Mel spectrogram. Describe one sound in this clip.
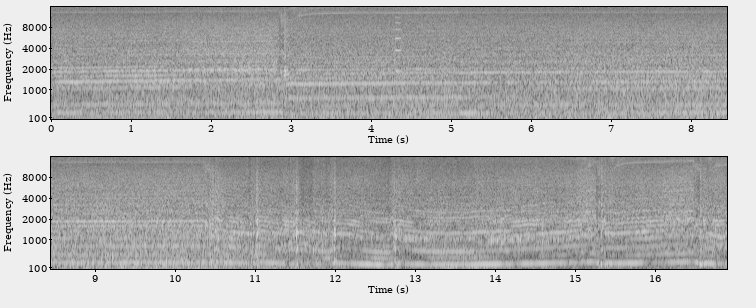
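A racing car engine roars at high revs, shifting gears and dropping in pitch under braking before revving up again.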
